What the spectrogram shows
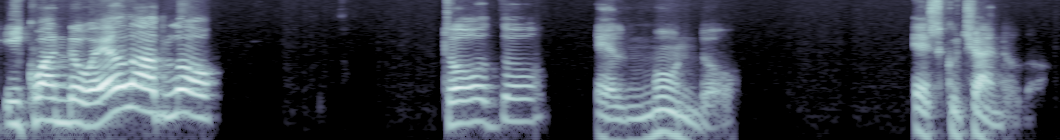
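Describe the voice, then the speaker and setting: Slow-talking conversational male preacher. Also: very animated, muffled recording. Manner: conversational, asks the congregation questions often; acts out mocking quoted voices, high and shouted. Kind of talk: sermon.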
